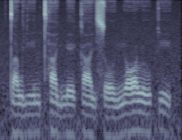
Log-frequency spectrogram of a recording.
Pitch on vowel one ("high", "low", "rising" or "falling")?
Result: low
